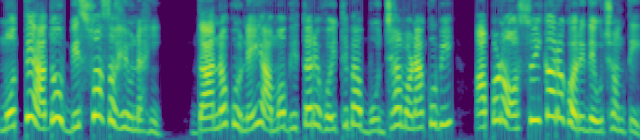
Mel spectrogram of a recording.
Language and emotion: Odia, angry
